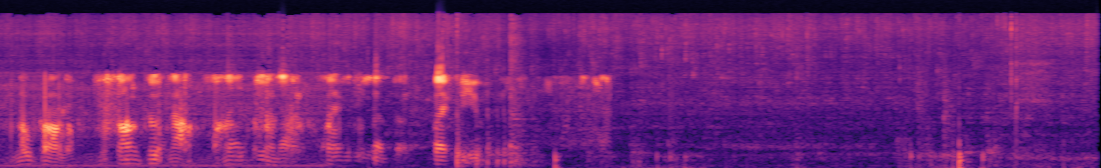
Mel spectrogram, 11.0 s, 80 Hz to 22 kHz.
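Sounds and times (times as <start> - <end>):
radio transmission through speaker: 0.0 - 6.9.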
